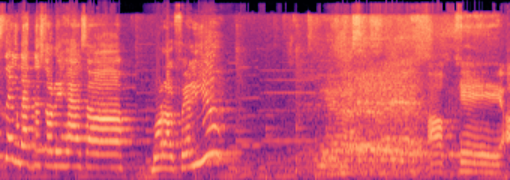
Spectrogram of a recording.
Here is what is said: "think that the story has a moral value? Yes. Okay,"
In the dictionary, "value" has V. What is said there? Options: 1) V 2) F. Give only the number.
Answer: 2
